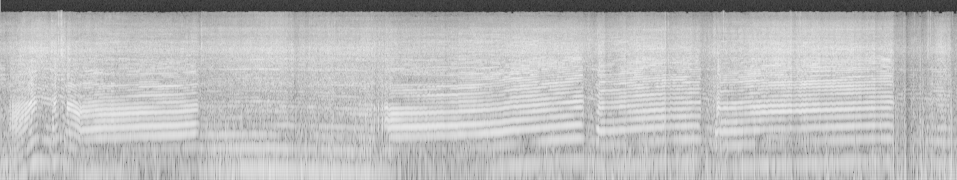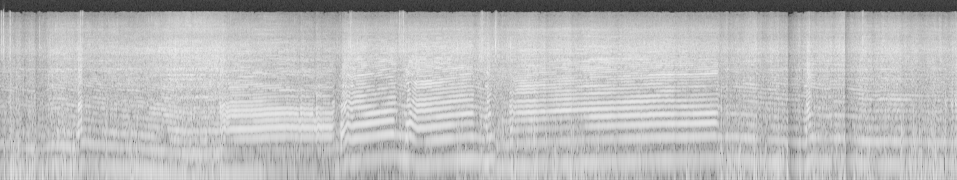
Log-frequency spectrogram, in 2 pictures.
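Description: Racing motorcycle engine heard onboard at full lap pace, revving up through the gears with a drop in pitch at each upshift, then falling away as the rider shuts off for corners around halfway and again near the end, before accelerating again.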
